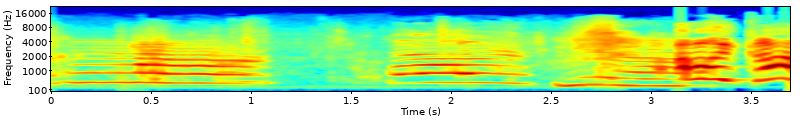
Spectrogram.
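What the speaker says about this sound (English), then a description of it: "I never heard a cat do this stuff" A domestic cat meows repeatedly during a bath: three to four drawn-out, strained, wailing cries, close and loud, separated by brief pauses.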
